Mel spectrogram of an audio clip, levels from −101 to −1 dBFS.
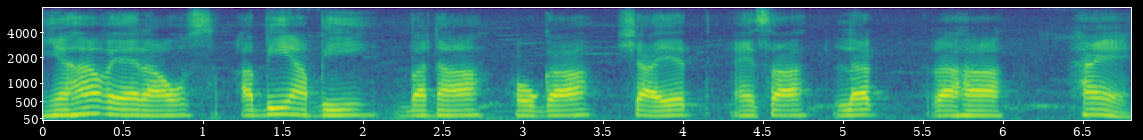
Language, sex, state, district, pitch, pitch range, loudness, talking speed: Hindi, female, Madhya Pradesh, Dhar, 140 Hz, 135-150 Hz, -13 LUFS, 95 wpm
